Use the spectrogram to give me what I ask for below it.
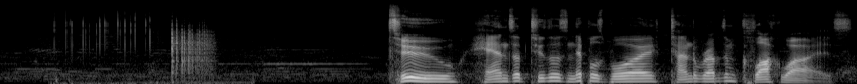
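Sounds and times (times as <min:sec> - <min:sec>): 
dice being rolled: 0:00.5 - 0:02.6
speech: 0:04.0 - 0:08.5.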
